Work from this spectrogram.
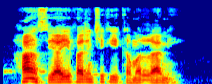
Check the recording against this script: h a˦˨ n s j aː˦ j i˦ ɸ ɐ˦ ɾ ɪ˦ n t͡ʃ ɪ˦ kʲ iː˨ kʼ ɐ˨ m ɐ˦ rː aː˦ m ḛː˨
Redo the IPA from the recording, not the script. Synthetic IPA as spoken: h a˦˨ n s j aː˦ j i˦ ɸ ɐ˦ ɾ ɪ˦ n t͡ʃ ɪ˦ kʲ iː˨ k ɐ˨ m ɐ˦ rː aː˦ m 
